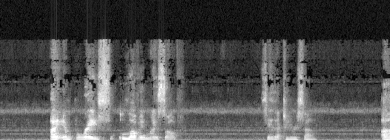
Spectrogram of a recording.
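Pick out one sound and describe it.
An elderly woman speaks slowly and calmly, close to the microphone, with long pauses.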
